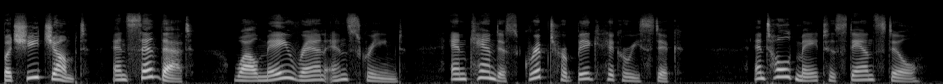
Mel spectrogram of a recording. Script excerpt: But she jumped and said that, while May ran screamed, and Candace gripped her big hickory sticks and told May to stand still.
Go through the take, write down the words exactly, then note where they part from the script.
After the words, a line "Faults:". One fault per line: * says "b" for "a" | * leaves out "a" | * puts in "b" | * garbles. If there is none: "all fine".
But she jumped and said that, while May ran and screamed, and Candace gripped her big hickory stick and told May to stand still.
Faults:
* puts in "and"
* says "stick" for "sticks"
